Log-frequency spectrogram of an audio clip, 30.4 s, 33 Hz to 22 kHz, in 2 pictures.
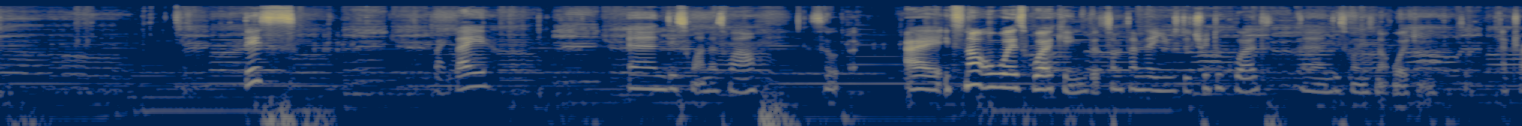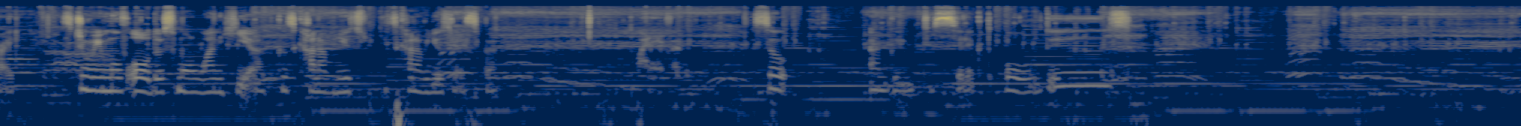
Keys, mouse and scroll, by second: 3.1 Delete, 4.0-5.3 middle drag, 5.3 click, 5.7 a, 8.9 l, 9.7 space, 13.2-17.5 middle drag, 14.0 ctrl+z, 18.9-19.9 middle drag, 19.9 a, 20.0-21.1 middle drag, 22.4-25.9 right drag, 25.9-29.1 middle drag.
